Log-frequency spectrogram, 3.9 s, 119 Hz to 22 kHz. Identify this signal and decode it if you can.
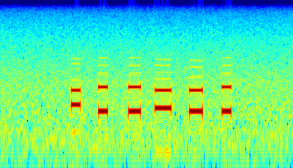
DTMF, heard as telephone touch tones, dialled by hand, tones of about 170 ms. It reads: 833523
